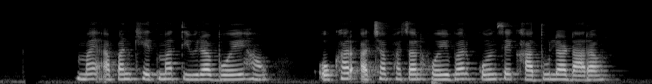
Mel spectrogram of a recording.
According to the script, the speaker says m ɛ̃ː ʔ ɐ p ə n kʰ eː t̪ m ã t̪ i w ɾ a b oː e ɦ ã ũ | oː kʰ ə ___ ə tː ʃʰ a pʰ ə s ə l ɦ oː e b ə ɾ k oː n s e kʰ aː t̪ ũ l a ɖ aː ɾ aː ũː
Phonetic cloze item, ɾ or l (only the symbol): ɾ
